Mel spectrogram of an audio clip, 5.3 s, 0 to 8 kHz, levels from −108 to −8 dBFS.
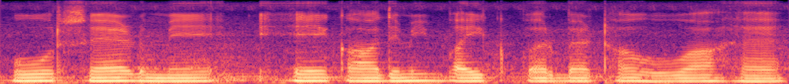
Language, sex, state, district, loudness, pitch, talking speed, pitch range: Hindi, male, Uttar Pradesh, Saharanpur, -15 LUFS, 115 Hz, 115 wpm, 110-115 Hz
